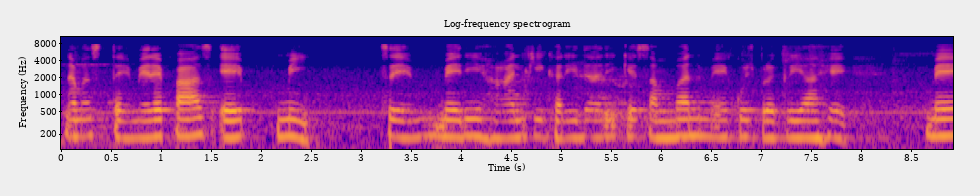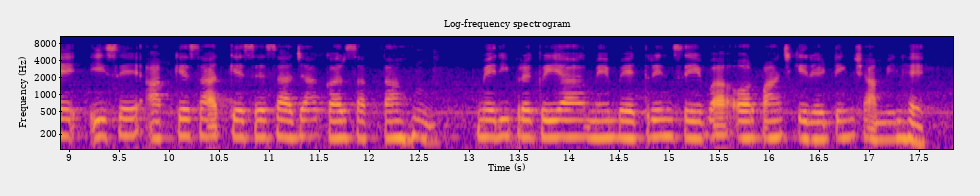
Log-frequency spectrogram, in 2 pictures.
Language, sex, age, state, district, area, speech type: Hindi, female, 45-60, Madhya Pradesh, Harda, urban, read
